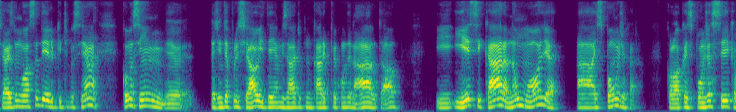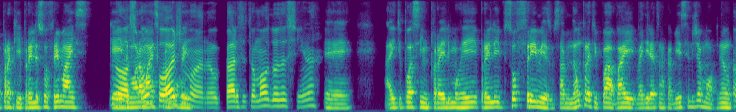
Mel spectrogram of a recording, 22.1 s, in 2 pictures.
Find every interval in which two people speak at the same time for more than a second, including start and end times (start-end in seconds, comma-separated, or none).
12.7-14.0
